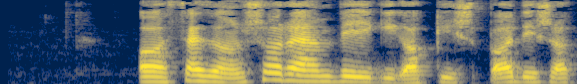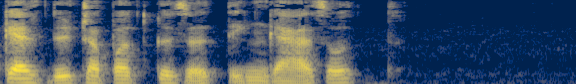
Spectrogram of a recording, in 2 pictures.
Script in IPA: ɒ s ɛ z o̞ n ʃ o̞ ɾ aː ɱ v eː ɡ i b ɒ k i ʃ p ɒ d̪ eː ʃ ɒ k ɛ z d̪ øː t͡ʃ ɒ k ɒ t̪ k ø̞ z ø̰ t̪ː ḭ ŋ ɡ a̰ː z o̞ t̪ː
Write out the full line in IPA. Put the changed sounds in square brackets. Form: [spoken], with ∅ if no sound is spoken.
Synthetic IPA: ɒ s ɛ z o̞ n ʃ o̞ ɾ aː ɱ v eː ɡ i [ɡ] ɒ k i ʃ p ɒ d̪ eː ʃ ɒ k ɛ z d̪ øː t͡ʃ ɒ [p] ɒ t̪ k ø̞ z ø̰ t̪ː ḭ ŋ ɡ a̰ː z o̞ t̪ː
